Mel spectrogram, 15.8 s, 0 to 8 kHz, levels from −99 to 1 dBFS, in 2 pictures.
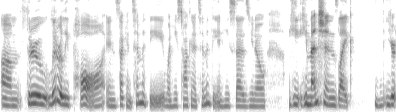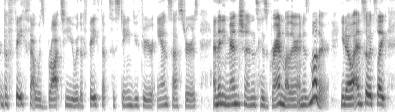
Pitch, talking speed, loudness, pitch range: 195 Hz, 200 wpm, -38 LUFS, 175-220 Hz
